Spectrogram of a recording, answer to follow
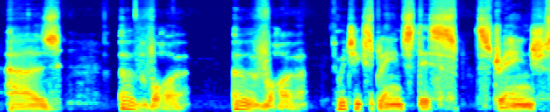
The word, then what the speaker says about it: oeuvre: It is usually said in British English as œuvre, œuvre. imitating There's no the French fucking F. pronunciation. That's in British. American English, however, this is usually said as ouvre, ouvre in American English, or oeuvre in British English.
